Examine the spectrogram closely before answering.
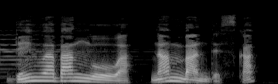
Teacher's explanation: No olviden pronunciarla en un tono ascendente al final.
